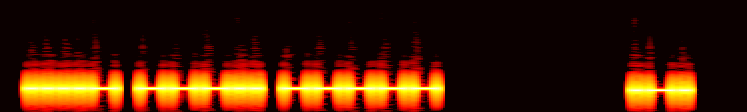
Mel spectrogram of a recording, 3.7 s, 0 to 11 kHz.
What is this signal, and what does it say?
Morse code, heard as a keyed tone, about 30 wpm, 700 Hz. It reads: 480 R
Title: Worked All Europe DX Contest - QTC Exchange - 30wpm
